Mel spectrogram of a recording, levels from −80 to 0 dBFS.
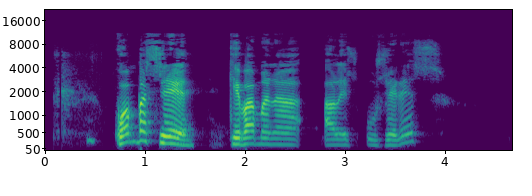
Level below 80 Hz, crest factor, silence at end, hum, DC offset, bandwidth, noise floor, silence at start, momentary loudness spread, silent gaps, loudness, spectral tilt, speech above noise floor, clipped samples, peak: -72 dBFS; 20 dB; 0.75 s; none; under 0.1%; 11.5 kHz; -78 dBFS; 0.15 s; 22 LU; none; -18 LUFS; -4 dB/octave; 60 dB; under 0.1%; 0 dBFS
